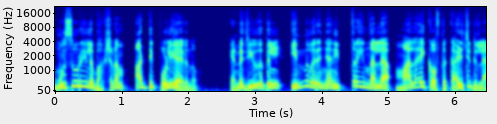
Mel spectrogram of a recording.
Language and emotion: Malayalam, happy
